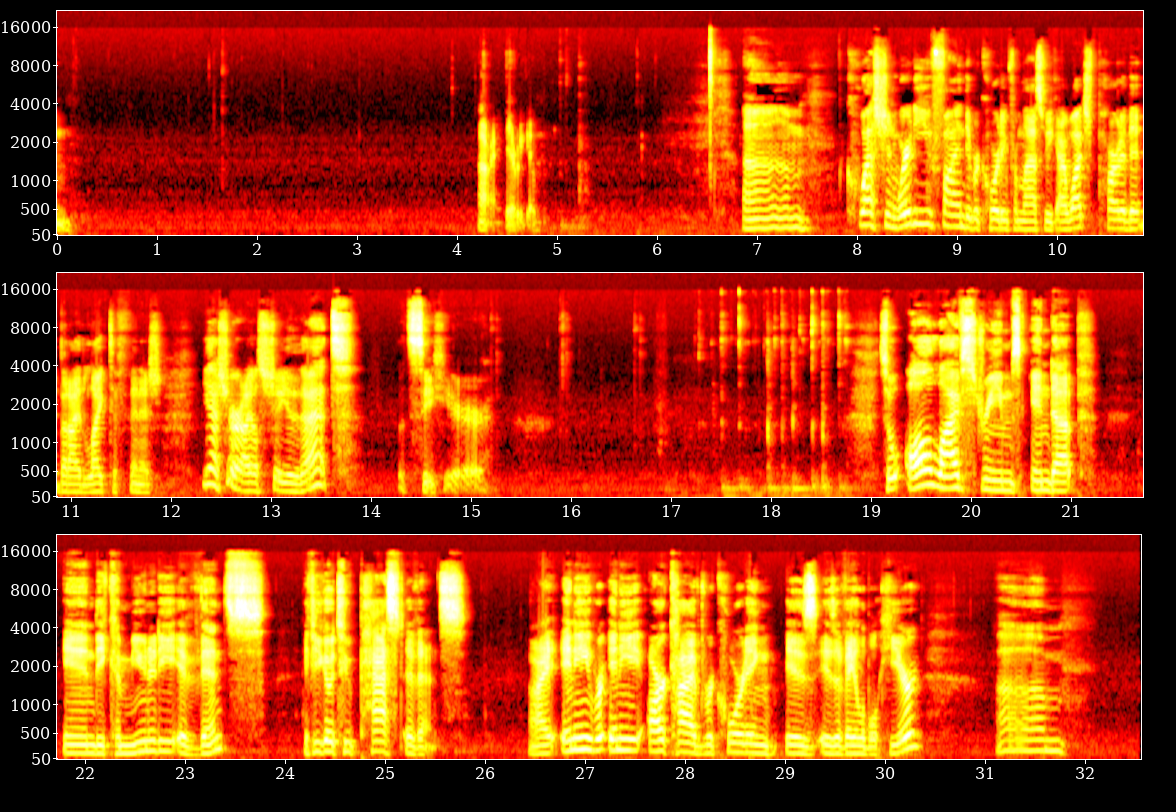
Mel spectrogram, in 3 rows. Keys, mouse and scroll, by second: 5.2 n.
